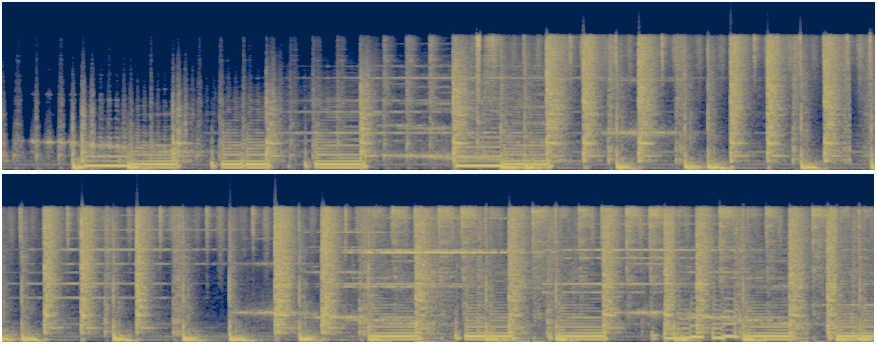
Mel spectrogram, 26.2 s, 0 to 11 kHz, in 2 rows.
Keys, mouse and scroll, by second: 0.3 click, 1.1 click, 1.9 click, 3.0 click, 3.6 click, 4.2 right click, 7.0 scroll down 1, 10.4 click, 12.0 click, 12.9 click, 14.0 click, 15.7 click, 17.0 click, 22.7 right click.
